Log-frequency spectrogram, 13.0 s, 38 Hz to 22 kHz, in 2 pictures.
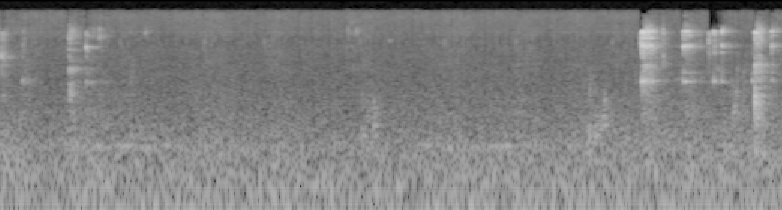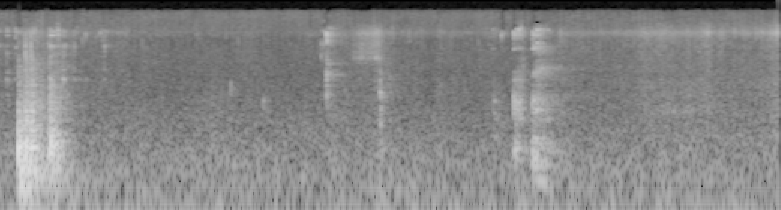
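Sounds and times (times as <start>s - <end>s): drinking glass clinking: 5.3s - 7.6s.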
